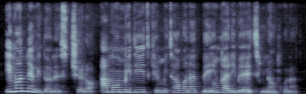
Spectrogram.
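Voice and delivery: usual speaking voice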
